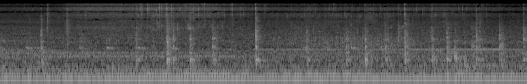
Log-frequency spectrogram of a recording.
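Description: Potato curry sizzling and bubbling in a kadai: a steady frying hiss with scattered clicks of stirring against the pan.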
